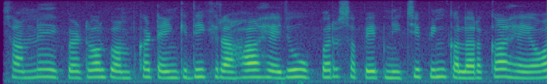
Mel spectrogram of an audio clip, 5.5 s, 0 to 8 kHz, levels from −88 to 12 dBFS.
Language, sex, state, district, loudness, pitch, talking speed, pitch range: Hindi, female, Odisha, Malkangiri, -16 LUFS, 245 Hz, 195 wpm, 230-260 Hz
